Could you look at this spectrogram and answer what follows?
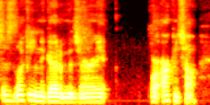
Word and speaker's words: Missouri: Drops is looking to go to Missouri or Arkansas. I was informed today that it's pronounced Missouri. Missouri?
